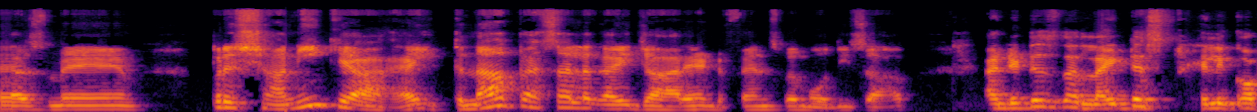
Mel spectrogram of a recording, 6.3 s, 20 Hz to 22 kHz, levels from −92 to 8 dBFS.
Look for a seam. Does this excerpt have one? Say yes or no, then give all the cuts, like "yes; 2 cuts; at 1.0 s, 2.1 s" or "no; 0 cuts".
yes; 2 cuts; at 1.1 s, 4.7 s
